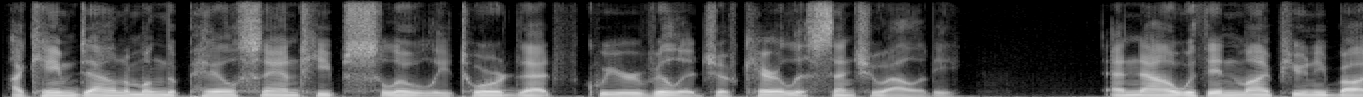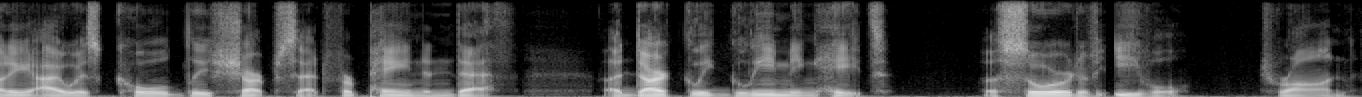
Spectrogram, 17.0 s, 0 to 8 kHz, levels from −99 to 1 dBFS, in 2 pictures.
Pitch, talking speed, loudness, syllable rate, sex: 95 Hz, 135 wpm, -20 LUFS, 4.0 syllables/s, male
